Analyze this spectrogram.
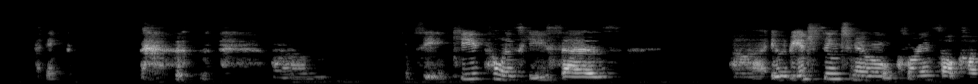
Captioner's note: laugh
